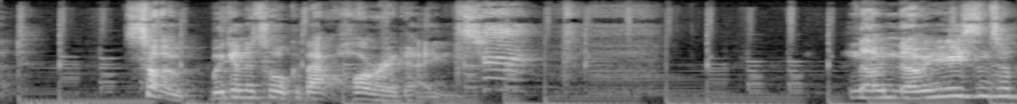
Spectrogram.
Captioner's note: squawk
